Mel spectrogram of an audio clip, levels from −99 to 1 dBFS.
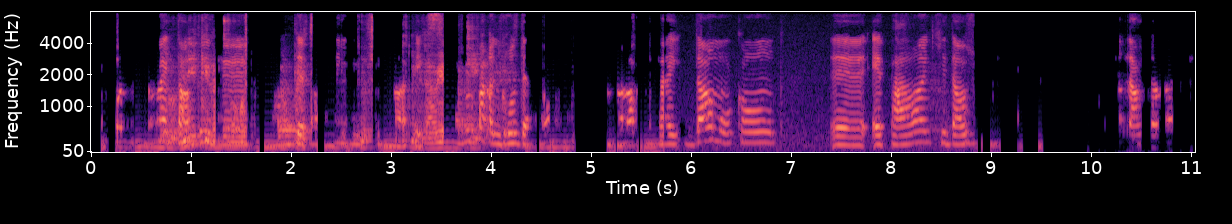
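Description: From 0.02 to 0.71 s the talker's level collapses by up to about 40 dB, and it happens again from 1.26 to 3.74 s, from 4.33 to 5.79 s, and from 8.84 s to the end. These dips are likely speech suppressed in double talk: with both sides talking, the echo canceller turned everything down.

Another voice runs underneath from 0.45 to 4.86 s, only about 5 dB below the talker. It returns as faint scraps about 25 dB down at 5.44 to 5.53 s and 8.4 to 9.33 s. This is likely the other side's voice leaking through from the loudspeaker because the echo canceller didn't remove it.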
